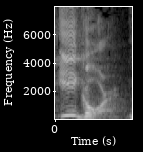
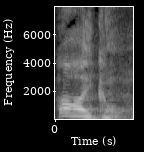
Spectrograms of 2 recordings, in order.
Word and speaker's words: Igor: Must be Igor. – No, it's pronounced Igor.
